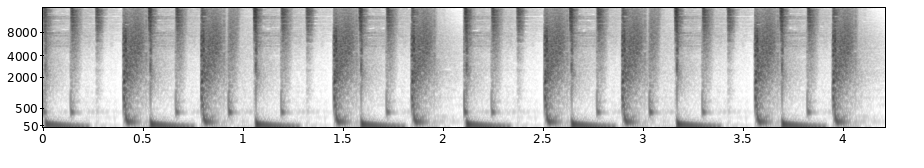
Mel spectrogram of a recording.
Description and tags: Reggaeton / soca style beat.
114bpm, beat, break, breakbeat, drum, loop, reggae, reggaeton, soca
